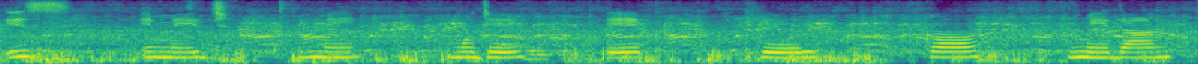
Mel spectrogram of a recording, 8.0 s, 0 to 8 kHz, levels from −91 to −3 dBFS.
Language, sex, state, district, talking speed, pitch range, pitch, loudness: Hindi, female, Madhya Pradesh, Dhar, 60 wpm, 215-225 Hz, 220 Hz, -15 LUFS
